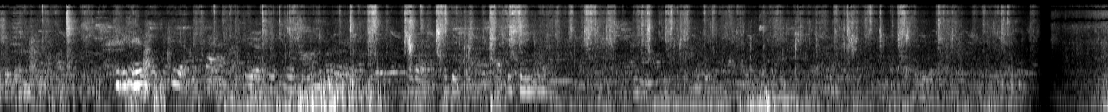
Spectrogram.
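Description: Footsteps walk along a hard path outdoors.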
